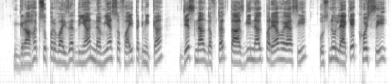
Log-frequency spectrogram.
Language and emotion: Punjabi, happy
